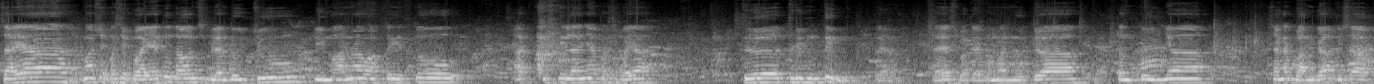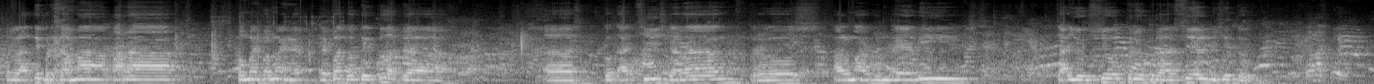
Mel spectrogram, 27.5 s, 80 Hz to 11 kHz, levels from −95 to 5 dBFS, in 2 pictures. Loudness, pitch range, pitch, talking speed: -18 LUFS, 130-155 Hz, 140 Hz, 100 wpm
